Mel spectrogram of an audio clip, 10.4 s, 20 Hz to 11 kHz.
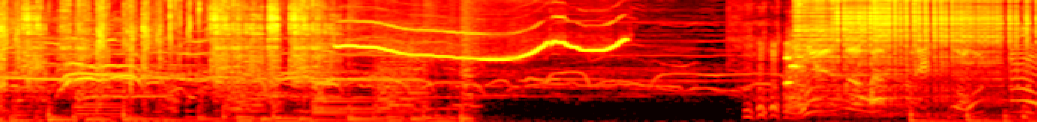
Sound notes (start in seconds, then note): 2.6 long whistle; 7.3 chuckles; 8.2 strained grunts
